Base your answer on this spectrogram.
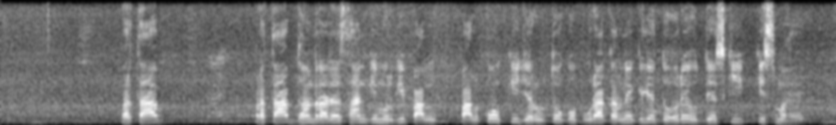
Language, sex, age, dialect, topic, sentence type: Hindi, male, 31-35, Kanauji Braj Bhasha, agriculture, statement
